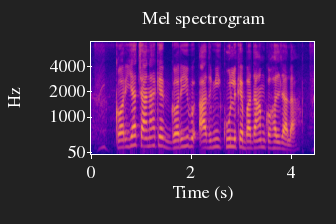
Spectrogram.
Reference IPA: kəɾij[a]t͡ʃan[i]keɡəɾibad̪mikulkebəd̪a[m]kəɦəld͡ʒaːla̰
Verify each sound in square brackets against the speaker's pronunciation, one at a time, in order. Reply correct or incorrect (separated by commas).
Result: correct, incorrect, correct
